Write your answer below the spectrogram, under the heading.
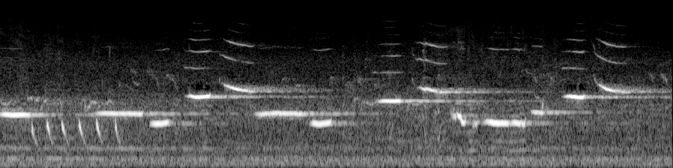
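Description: Pied Butcherbird singing rich, fluted whistled phrases that rise and fall, with a quick run of short notes at the start and pure sliding notes after. Faint low hum beneath.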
